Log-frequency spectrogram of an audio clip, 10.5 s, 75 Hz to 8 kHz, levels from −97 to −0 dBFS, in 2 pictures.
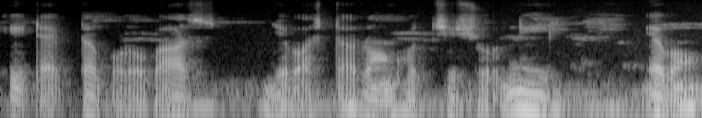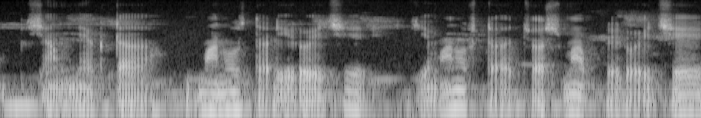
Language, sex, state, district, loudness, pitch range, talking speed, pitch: Bengali, male, West Bengal, Paschim Medinipur, -28 LUFS, 100-115 Hz, 120 wpm, 110 Hz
